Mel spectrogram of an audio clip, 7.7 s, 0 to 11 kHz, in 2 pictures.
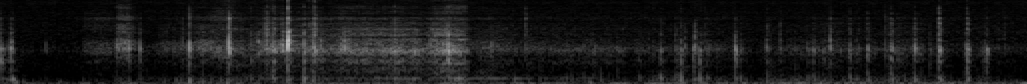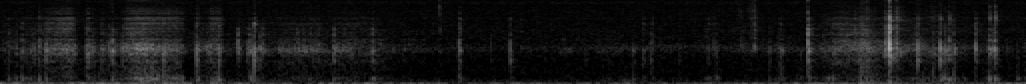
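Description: BMW E90 320i four-cylinder petrol engine idling after a cold start at about −17 °C. Over it come many short knocks, scrapes and crunches as the car is left and someone walks round it through snow.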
